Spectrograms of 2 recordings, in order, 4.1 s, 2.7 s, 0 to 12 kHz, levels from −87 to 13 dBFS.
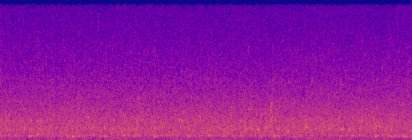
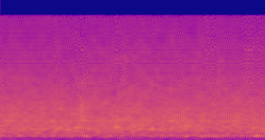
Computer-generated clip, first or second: second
